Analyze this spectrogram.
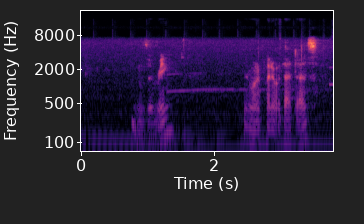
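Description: A young man speaks calmly into a headset microphone.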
